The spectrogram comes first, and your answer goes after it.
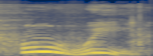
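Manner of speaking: high, loud "Whew-wee" whoop from spicy heat; hot-food whoop. Real, not acted. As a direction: yelp at the burning in the mouth. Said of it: "My fucking mouth is on fire".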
